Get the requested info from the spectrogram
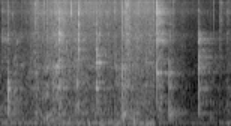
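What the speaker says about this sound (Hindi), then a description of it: "टमाटर को भूनकर अब मैं इसके अंदर बिरयानी मसाला ऐड करूंगी" Tomatoes with biryani masala fry and sizzle in hot oil while a spoon stirs and scrapes the pan in irregular clicks and knocks, close and steady, for a mutton biryani.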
